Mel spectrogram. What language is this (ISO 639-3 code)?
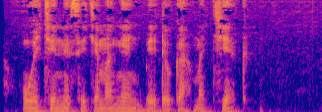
luo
